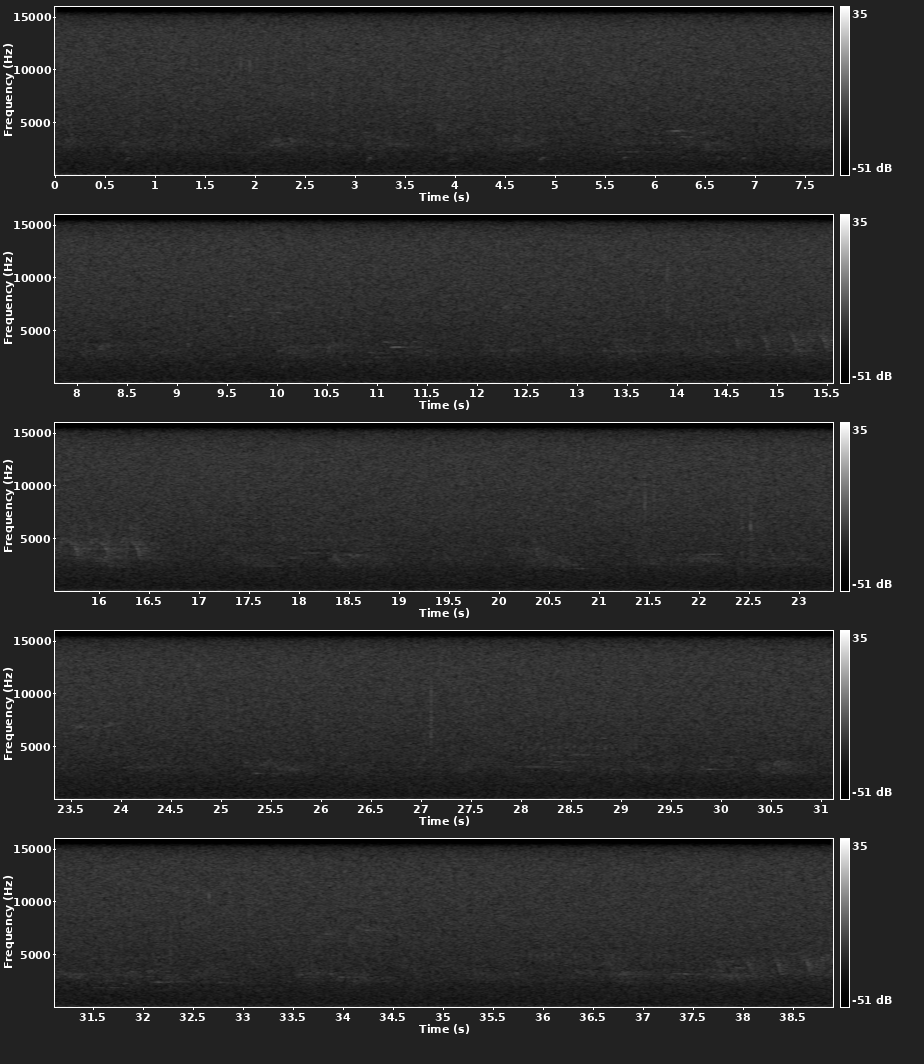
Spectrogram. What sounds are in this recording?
Red-eyed Vireo, Ovenbird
